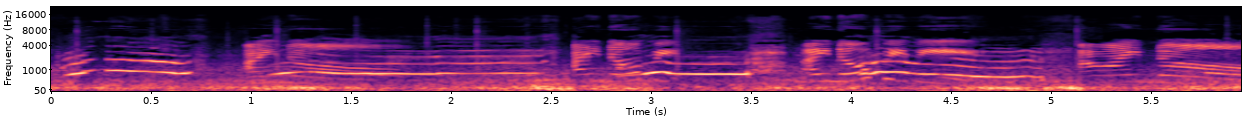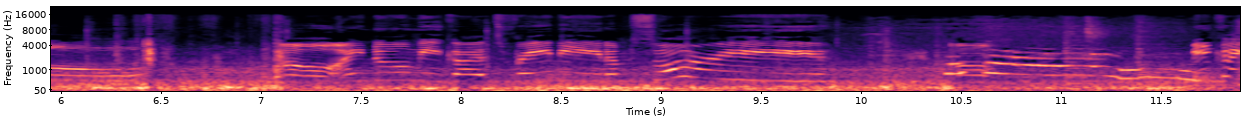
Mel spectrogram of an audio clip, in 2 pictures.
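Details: Meeka, a female Siberian Husky, in a car on a rainy day on the way to the groomers, yelling in long wavering, rising and falling whines and yodels, while people talk to her over low road rumble.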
